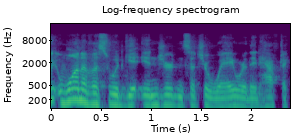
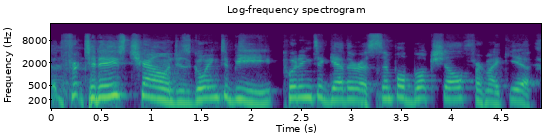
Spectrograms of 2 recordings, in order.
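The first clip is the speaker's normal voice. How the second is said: hammed-up host announcement, higher and louder with laughter; mock show host; 8 semitones higher, 8 dB louder than usual.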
